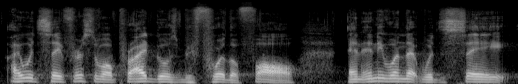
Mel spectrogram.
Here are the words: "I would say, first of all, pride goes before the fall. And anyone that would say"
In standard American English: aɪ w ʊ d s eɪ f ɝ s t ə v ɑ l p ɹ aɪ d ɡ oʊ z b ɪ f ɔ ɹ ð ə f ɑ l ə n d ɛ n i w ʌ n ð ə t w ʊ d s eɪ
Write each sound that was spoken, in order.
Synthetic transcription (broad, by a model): aɪ w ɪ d s eɪ f ɝ s t ə v ɑ l p ɹ aɪ d ɡ oʊ z b ɪ f ɔ ɹ ð ə f ɑ l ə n ɛ n i w ʌ n ð ə t w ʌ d s eɪ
